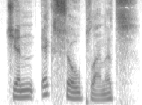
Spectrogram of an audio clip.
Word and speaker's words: Gen Exoplanet: Men før vi overhovedet når til at spille noget af din musik, så skal jeg også lige høre om et projekt, som jeg udtaler det sikkert forkert, Gen Exoplanet. – Ja, spot on.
